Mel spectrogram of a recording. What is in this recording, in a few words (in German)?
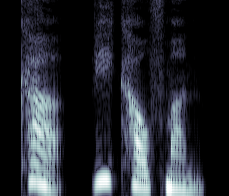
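"kaufmann", German; buchstabierung alt; K wie Kaufmann; Buchstabieren Sie bitte!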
